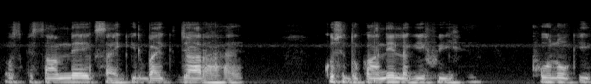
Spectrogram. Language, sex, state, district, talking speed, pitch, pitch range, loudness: Hindi, male, Uttar Pradesh, Muzaffarnagar, 150 wpm, 95 Hz, 95-100 Hz, -18 LUFS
